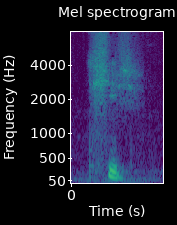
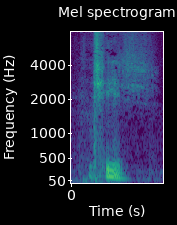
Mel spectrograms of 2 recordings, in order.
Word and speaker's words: Tish: And I want to say now that my name is not TJ. It's pronounced Tish. Tish. Like if a Middle Eastern man was to tease someone, he'd go, Atish. Atish.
